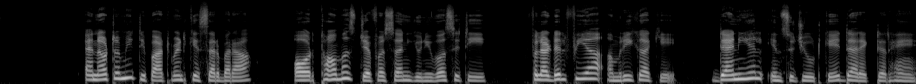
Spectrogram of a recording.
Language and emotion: Urdu, neutral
